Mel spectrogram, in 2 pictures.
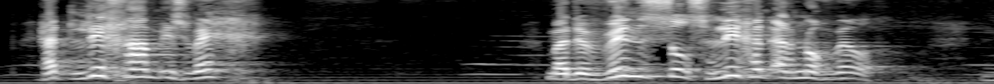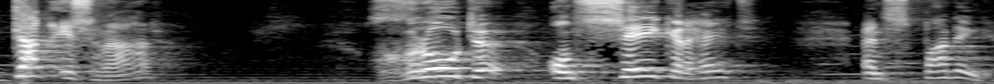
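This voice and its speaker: Male preacher, slow deliberate delivery, expressive dramatic sermon storytelling. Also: very high-pitched.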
